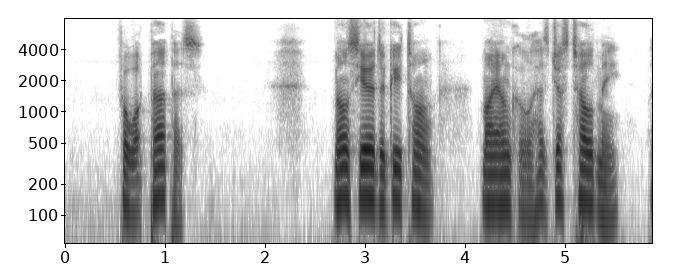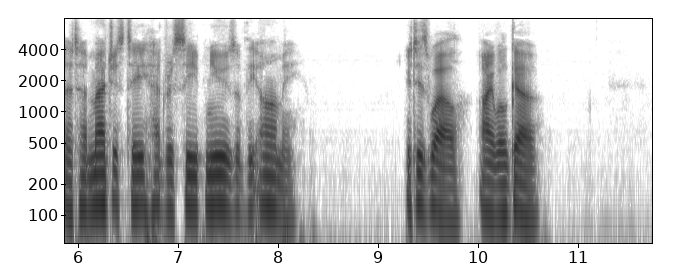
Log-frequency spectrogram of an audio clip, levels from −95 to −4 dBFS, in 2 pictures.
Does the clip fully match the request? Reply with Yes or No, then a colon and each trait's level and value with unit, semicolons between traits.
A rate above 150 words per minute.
No: average, 140 wpm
